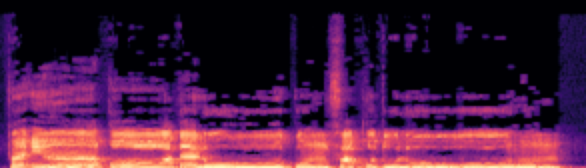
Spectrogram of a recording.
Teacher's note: واو ساکن سے پہلے پیش واو مدہ 2 سیکنڈ تک کھینچ کر پڑھیں گے. · میم ساکن کے بعد فا بغیر غنہ کے پڑھنا ہے. · نون ساکن کے بعد قاف حروف اخفاء میں سے ہے, غنہ کر کے پڑھیں گے, اور غنہ کرنے کے بعد قاف کو مستعلیہ ہے, موٹا پڑھیں گے منہ اور آواز کو کھول کر, اور 2 سیکنڈ تک لمبا بھی کرنا ہے.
